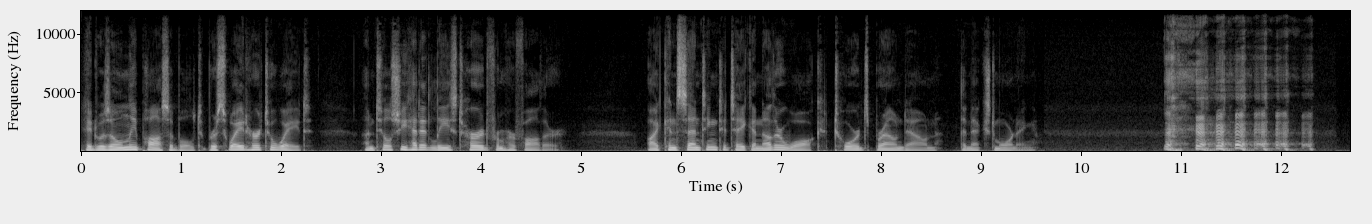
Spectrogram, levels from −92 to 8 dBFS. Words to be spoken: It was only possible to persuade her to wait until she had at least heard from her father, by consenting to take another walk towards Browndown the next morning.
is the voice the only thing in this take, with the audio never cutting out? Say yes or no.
no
